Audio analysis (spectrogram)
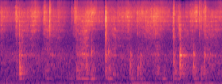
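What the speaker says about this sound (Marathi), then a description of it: "अगोदर जवस भाजते, तेल नाही राहिलं म्हणून" Flaxseed being dry-roasted without oil in a pan, with a utensil scraping and clinking against the metal in uneven strokes, close and moderately loud, with no talking.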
